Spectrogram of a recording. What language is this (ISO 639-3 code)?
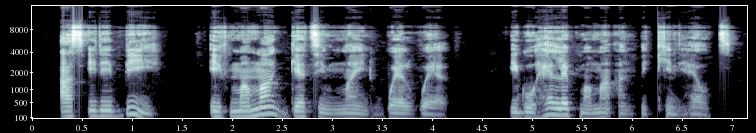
pcm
